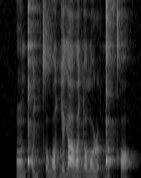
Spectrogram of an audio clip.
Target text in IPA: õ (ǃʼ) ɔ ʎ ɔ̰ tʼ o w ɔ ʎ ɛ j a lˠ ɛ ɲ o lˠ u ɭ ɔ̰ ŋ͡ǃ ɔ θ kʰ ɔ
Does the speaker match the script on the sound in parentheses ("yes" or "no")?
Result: yes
